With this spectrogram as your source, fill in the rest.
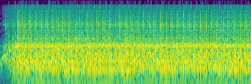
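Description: A sewing machine runs fast with a long stitch length, a loud, continuous whirring hum with rapid rhythmic needle chatter, close up and alone for the whole stretch.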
